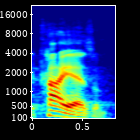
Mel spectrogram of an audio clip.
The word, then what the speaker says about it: chiasm: C-H, chai, but it's actually pronounced chi. It's a chiasm, all right?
